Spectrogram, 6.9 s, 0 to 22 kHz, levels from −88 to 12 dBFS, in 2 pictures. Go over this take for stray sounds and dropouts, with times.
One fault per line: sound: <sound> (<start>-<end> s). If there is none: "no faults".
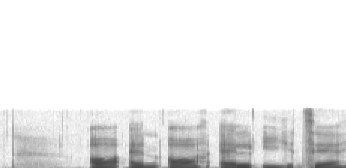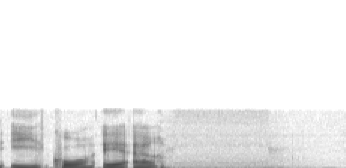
no faults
